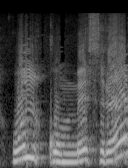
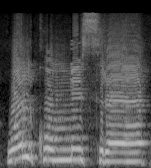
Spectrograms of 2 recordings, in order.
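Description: First: والقمثرى with a back q where k belongs; wrong Q sound. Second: والكمثرى slowly with a front k; light K sound. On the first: Teacher pointing out a misspelling, heavy q in والقمثرى. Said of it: "بكاف". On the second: Teacher correcting the misspelling, light k in والكمثرى. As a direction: say والكمثرى with k, never q. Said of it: "بالكاف مش بالقاف". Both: Shown as a demonstration.

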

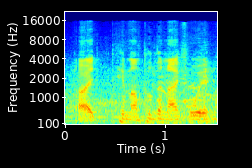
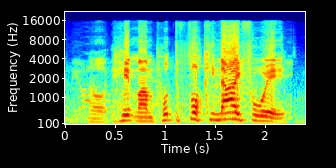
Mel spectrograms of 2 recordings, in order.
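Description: First: Low, soft aside to the character; quiet instruction. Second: Loud, raised insistence; exasperated order. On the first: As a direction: tell him softly, under control. Telling character, first take. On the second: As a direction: repeat the order louder, losing patience. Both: Pretend.

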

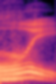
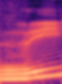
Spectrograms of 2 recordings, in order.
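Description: First: "জি" as a thick, emphatic Arabic zoa syllable; heavy zoa sound. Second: "জি" as a thin Arabic dhal syllable; light dhal sound. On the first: Teacher drills look-alike sounds, "জি" with emphatic zoa. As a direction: make "জি" heavy, back of tongue raised. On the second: Teacher drills look-alike sounds, "জি" with light dhal. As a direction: say "জি" lightly, like "thee". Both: Shown as a demonstration. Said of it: "একটা হরফের উচ্চারণ অন্য হরফের সাথে মিলে যায়".

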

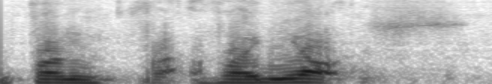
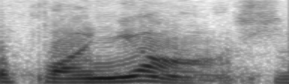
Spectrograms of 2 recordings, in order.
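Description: First: Phonios spelled out slowly, syllable by syllable; slow careful pronunciation. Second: Said in the usual way. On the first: Shown as a demonstration. Preacher teaching congregation the word phonios, slow careful sounding out. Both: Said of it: "you will find a Greek word".

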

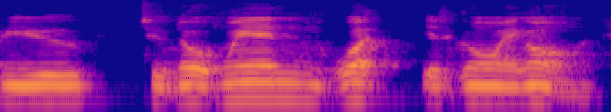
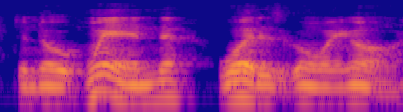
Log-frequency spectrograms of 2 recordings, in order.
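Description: First: "when" stressed, slower pace; slow down and land on "when". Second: "what" stressed in the repeat. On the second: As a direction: lean on "what" this time. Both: Shown as a demonstration.

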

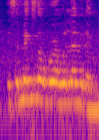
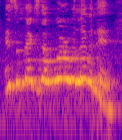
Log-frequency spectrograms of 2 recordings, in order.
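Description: First: Said in the usual way. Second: "It's a mixed up world we're living in" sung high; sung line. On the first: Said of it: "sung first". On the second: Pretend. Summing up to viewers, singing "It's a mixed up world we're living in" high. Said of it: "repeat in plain voice".

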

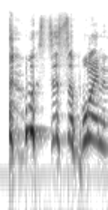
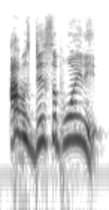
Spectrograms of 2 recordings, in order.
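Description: First: Repeated through a laugh. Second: Said in the usual way. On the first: Real, not acted. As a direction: laugh while saying it again.

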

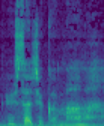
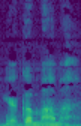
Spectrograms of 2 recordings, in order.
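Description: First: Voiceless whisper, "such" leaned on; tender whisper. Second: Said in the usual way. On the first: Real, not acted. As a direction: whisper the praise right into her ear. Praising mother goat, then whispered.

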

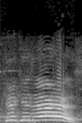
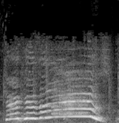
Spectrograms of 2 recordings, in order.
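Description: First: Higher, louder cheer at the screen. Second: Very high, slow drawn-out scream; long screaming cheer. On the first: Gamer cheering his fighter to beat the boss, loud cheer. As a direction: urge him on, loud and high. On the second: Gamer screaming at his fighter to finish the boss, stretched scream. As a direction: hold the shout out as long as you can. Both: Real, not acted.

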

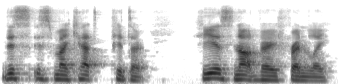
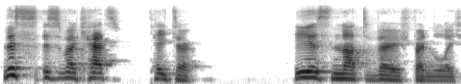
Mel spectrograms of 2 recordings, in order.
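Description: First: Put-on Eastern European accent, deadpan. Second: Eastern European accent replayed. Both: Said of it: "with a heavy Eastern European accent".

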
